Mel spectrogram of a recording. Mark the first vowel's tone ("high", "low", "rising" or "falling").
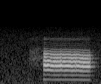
low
